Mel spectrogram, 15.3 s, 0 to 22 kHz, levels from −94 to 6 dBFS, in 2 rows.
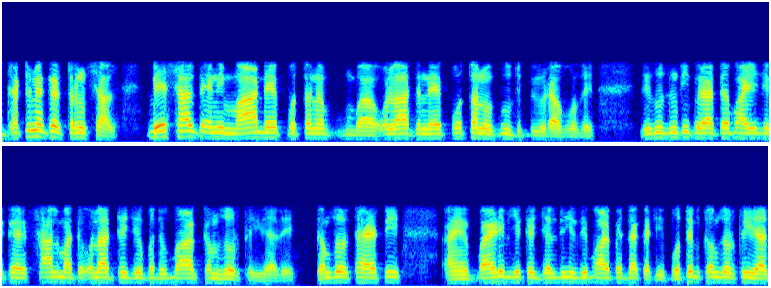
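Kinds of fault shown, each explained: AMR narrowband mobile codec: The speech has passed through the AMR-NB phone codec. It rebuilds the voice from a vocal-tract model excited by sparse pulses, frame by frame. Here the band runs only from about 200 Hz to 3.5 kHz, with nothing above 3.5 kHz, so it sounds dull and boxy. The coding damage is plainly audible throughout. The voice has a buzzy, synthetic edge, which fits one of the codec's middle modes, near 8 kbps.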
